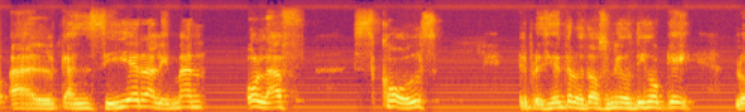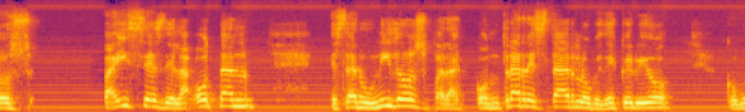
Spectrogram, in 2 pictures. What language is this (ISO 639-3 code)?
spa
